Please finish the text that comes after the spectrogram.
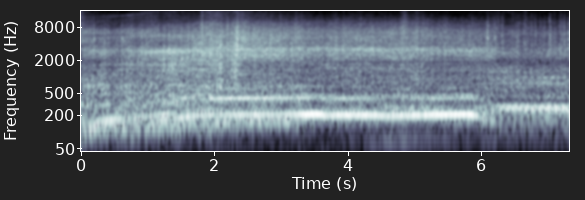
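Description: A tow truck rig pulls away hard, its engine pitch climbing steadily through a long rev before shifting to a new note near the end, loud and up close with no speech.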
